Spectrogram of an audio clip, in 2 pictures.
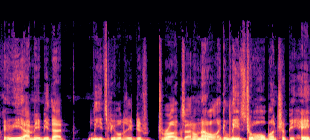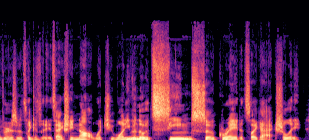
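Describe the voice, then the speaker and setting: A man's voice: low-pitched, no room sound, studio quality. A man co-hosting a podcast, talking frankly and rambling, with many restarts. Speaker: podcast co-host. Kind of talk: casual podcast chat.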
